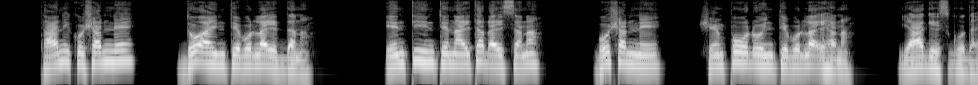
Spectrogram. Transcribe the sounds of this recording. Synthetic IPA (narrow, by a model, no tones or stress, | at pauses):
t̪aːnɪkɔʃɐnːɛ | d̪ɔʔɐhɪnt̪ːɛbɔlːɐjɛd̪ːɐnɐ̰ | ʔɛnt̪ːɪhɪnt̪ːɛnɐjt̪ɐɗɐjsːɐnɐ | bɔʃɐnːɛ | ʃɛmpːɔːɗɔhɪnt̪ːɛbɔlːɐɛɦɐnɐ̰ | jaːɡe̞ːsɡɔd̪ɐ̰j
